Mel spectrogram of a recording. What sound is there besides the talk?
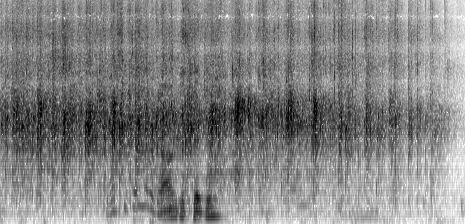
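audience applause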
